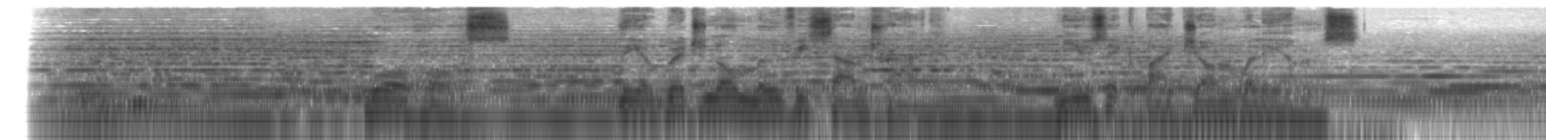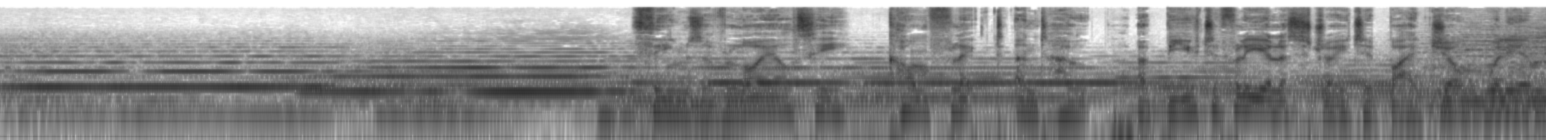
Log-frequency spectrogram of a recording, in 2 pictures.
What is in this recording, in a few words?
Radio; War Horse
